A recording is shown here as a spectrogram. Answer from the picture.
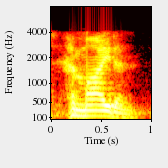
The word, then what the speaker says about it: Hamadan: Is it Hamadan? Hamadan? How do I say your name so I get the accent on the correct syllable? Okay. – Good morning, Your Honor. It's pronounced Hamadan.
